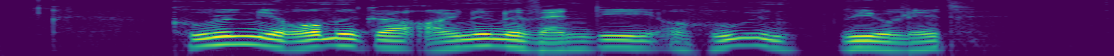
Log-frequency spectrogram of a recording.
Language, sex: Danish, male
